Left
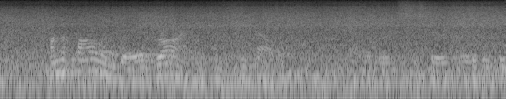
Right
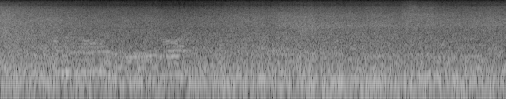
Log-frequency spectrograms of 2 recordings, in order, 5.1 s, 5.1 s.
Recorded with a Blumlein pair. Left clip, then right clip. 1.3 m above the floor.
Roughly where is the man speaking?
Ahead left.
